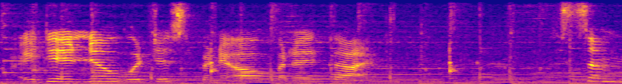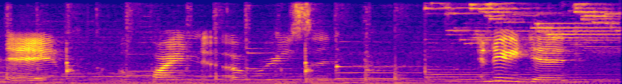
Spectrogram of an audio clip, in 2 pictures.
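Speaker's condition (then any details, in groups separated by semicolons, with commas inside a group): Friedreich's ataxia; ankle fusion surgery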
